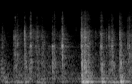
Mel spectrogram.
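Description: Typing on an old PS2 computer keyboard with fairly stiff keys, a quick run of distinct clicky keystrokes heard up close in a short burst, with no voices.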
